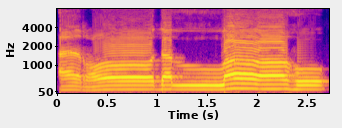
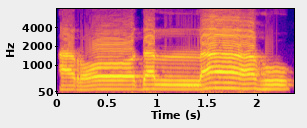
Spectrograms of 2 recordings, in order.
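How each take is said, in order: First: The L in Allah is heavy and full. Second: The L in Allah is light and thin. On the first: The speaker calls it right. "লাম মোটা হবে" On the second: The speaker calls it wrong. "আপনার উচ্চারণ কখনোই সহি হবে না"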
